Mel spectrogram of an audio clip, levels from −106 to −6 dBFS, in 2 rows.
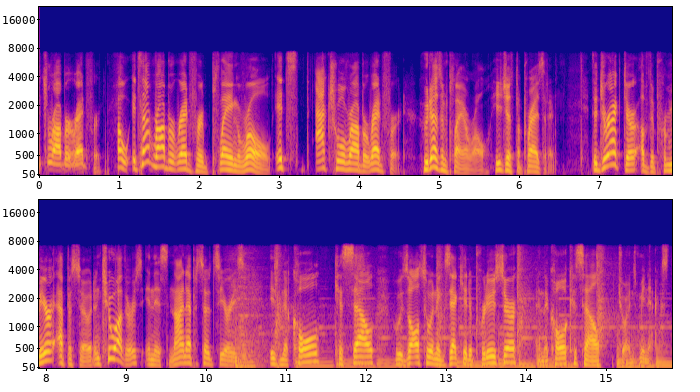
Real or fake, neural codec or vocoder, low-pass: real; none; 7.2 kHz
